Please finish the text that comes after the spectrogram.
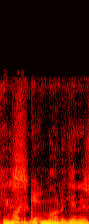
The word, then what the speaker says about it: Morgen: ¿Cómo se pronuncia? Morgen.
